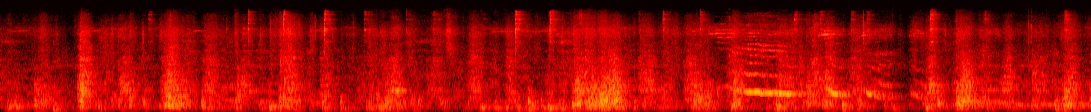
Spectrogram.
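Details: Sammy, a pet dog, chasing a flashlight beam on a wall: quick scrabbling and thumping of paws throughout, then a high, wavering whine that rises and falls before the scuffling resumes.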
